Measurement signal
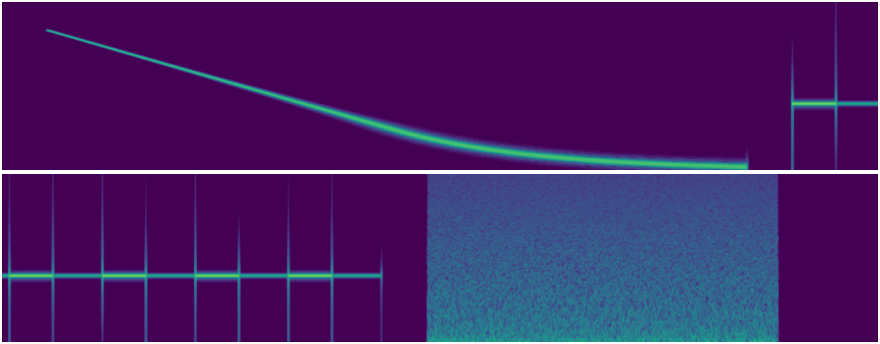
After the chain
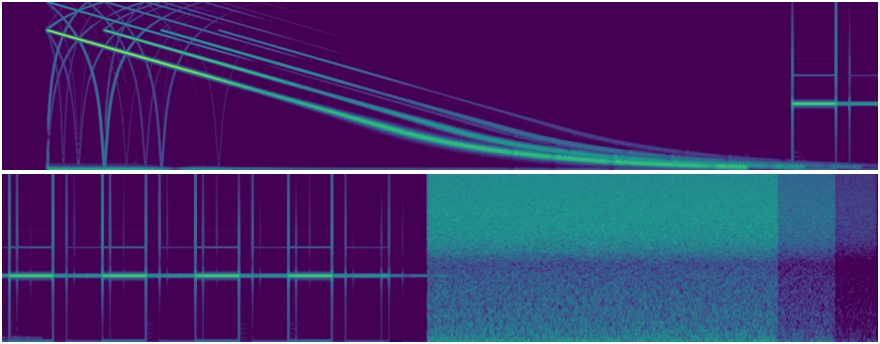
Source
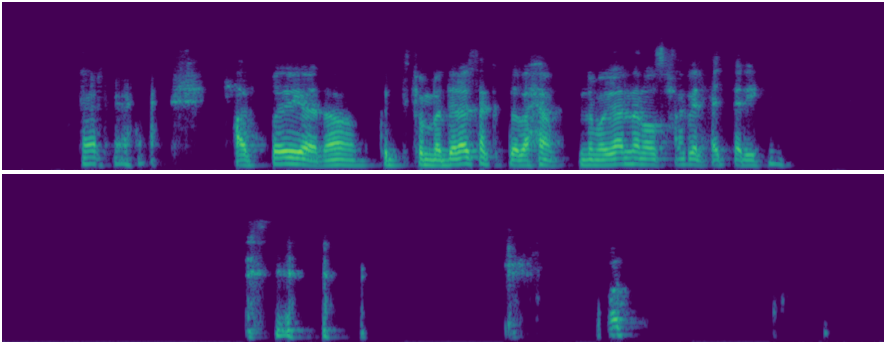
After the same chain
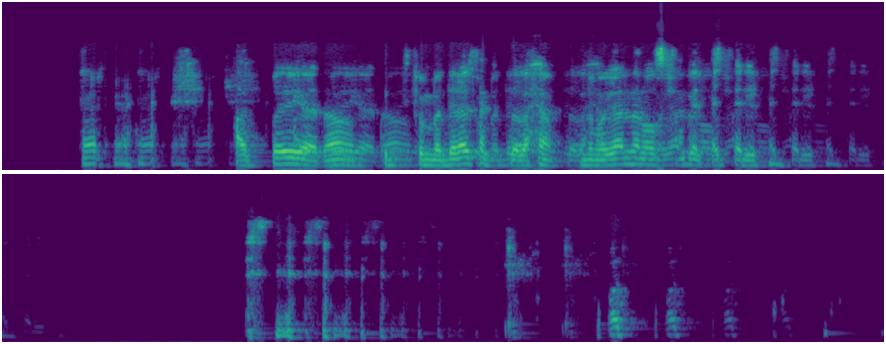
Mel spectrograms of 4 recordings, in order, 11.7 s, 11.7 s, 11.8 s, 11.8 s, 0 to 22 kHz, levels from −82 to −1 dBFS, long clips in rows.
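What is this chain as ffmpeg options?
ffmpeg -i in.wav -filter_complex "[0:a]bandreject=frequency=107.7:width_type=h:width=4,bandreject=frequency=215.4:width_type=h:width=4,bandreject=frequency=323.1:width_type=h:width=4,bandreject=frequency=430.8:width_type=h:width=4,aexciter=amount=10.4:drive=6.5:freq=3600,aeval=exprs='1.06*(cos(1*acos(clip(val(0)/1.06,-1,1)))-cos(1*PI/2))+0.0422*(cos(2*acos(clip(val(0)/1.06,-1,1)))-cos(2*PI/2))+0.0133*(cos(8*acos(clip(val(0)/1.06,-1,1)))-cos(8*PI/2))':channel_layout=same,asplit=2[link_01][link_02];[link_02]aecho=0:1:381|762|1143:0.251|0.0527|0.0111[link_03];[link_01][link_03]amix=inputs=2:normalize=0,volume=-3dB" out.wav

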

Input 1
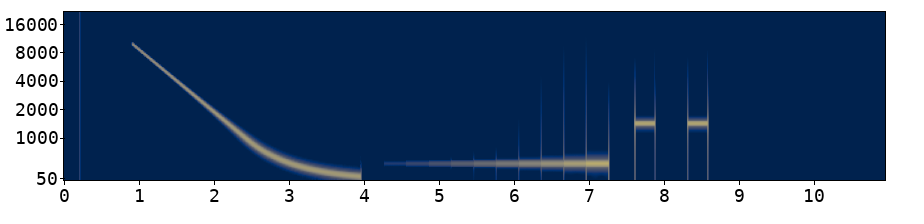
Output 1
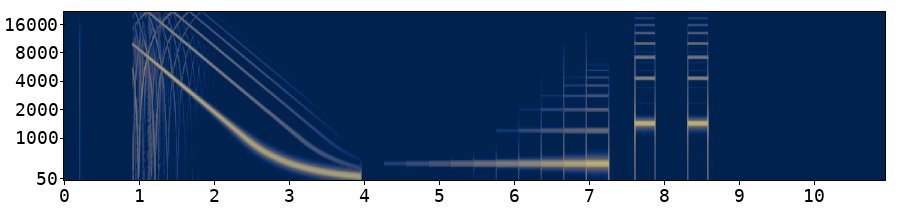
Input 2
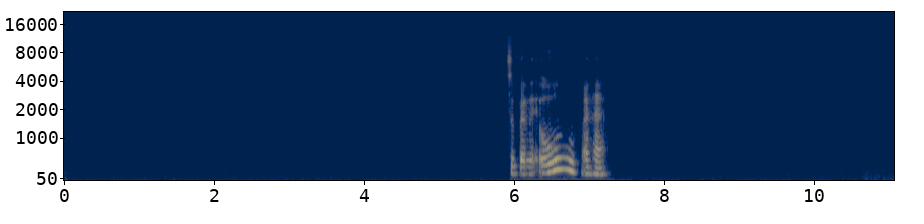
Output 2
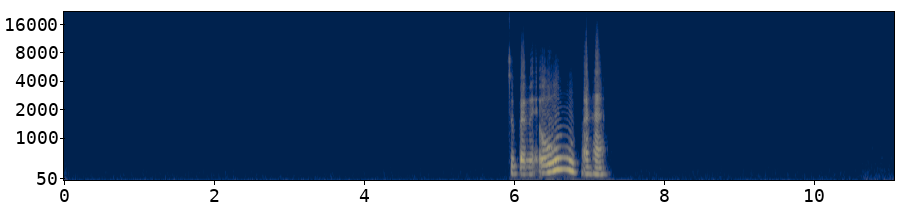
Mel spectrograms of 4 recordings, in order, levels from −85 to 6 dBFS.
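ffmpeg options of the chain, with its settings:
ffmpeg -i in.wav -af "adynamicsmooth=sensitivity=7.5:basefreq=1400,highshelf=frequency=2500:gain=11.5,volume=2.5dB" out.wav

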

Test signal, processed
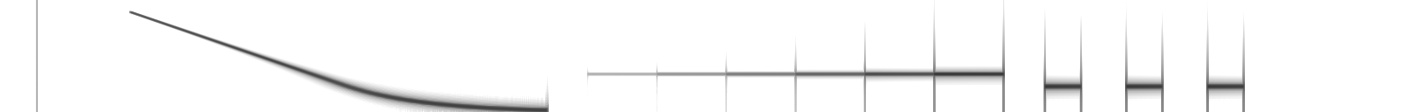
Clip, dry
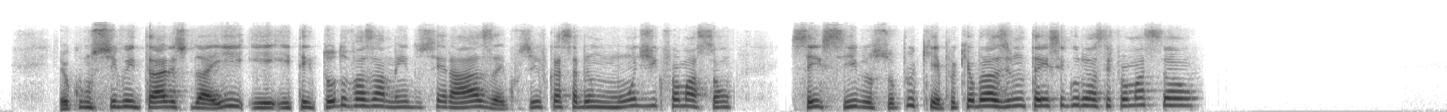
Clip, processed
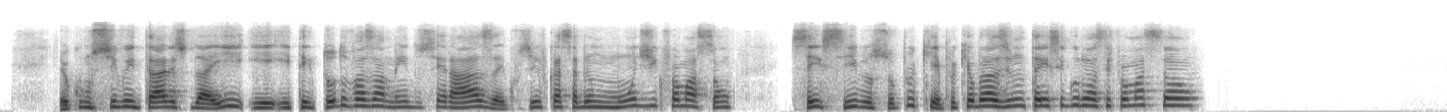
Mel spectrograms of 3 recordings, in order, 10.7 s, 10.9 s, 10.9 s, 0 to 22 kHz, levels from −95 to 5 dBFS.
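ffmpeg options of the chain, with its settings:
ffmpeg -i in.wav -af "adynamicequalizer=threshold=0.02:dfrequency=1000:dqfactor=1.1:tfrequency=1000:tqfactor=1.1:attack=5:release=100:ratio=0.375:range=3:mode=cutabove:tftype=bell" out.wav

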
